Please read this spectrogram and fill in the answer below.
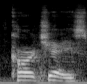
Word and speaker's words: Cairdeas: which is gorgeous in Gaelic charges and it's pronounced car-chase but with like a Jay conscious conscious 2019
